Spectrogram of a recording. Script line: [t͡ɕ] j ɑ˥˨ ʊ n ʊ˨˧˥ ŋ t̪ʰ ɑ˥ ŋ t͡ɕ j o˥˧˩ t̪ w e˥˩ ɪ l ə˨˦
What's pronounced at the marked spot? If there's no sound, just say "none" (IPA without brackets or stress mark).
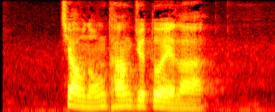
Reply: t͡ɕ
